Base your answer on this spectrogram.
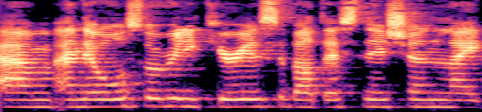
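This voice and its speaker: A woman speaks with a French accent in a fairly high voice. Noticeable background noise is heard. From France. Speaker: marketing lead at a family travel company. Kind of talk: podcast interview.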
